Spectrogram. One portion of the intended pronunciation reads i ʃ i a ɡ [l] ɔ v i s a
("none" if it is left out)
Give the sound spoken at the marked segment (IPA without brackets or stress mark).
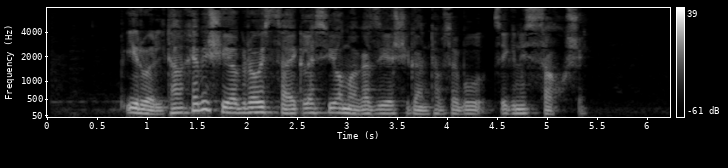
ɾ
